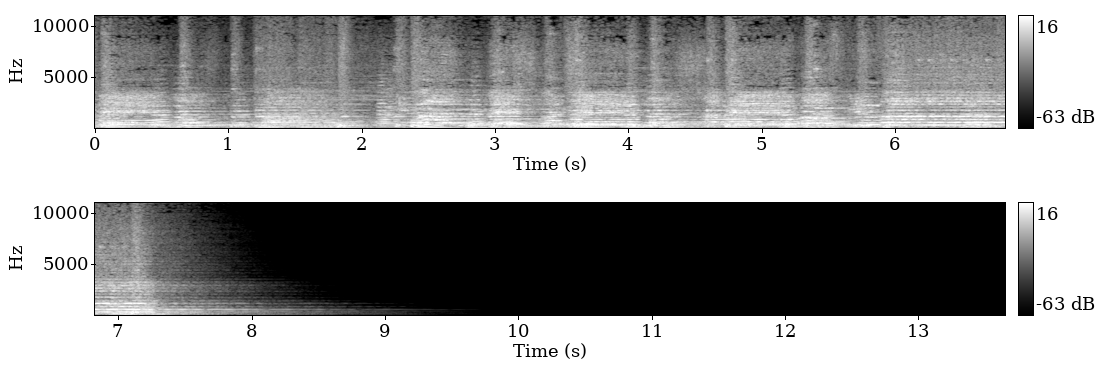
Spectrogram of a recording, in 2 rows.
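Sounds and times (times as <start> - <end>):
anthem music: 0.0 - 8.8.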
